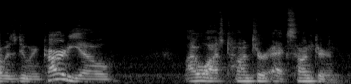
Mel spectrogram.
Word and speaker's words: Hunter x Hunter: doing cardio I watched Hunter x Hunter which the x is pronounced in the middle of it I don't care what you say people who's say it's hunter hunter or just wrong you know but it's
